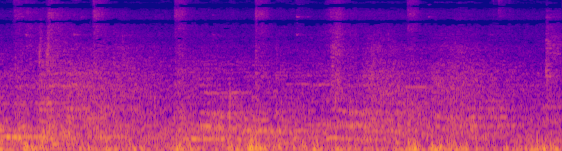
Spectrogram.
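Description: Subway station concourse ambience: a steady low rumble with faint music and scattered light clicks in the background.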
